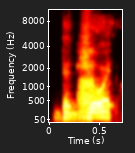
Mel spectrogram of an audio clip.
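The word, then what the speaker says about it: DeGioia: And I phonetically spell it on the card. Um, but as I'm as I'm about to announce the name, my brain dumps. I get caught in mouthed. I'm nervous because I'm looking at the card and I'm like, "No, there's a G." But I spell it phonetically on the card, the joy.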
